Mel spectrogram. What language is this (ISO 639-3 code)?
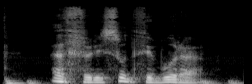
kab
